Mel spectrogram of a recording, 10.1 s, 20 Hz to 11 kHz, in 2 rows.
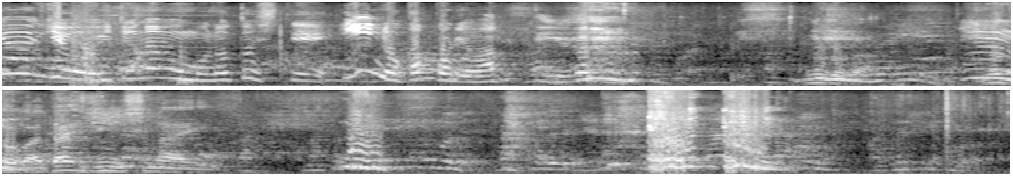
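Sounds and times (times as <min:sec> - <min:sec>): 
speech: 0:00.1 - 0:03.3, 0:04.0 - 0:07.1
person coughing and choking on food that stings the throat: 0:07.6 - 0:09.1.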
